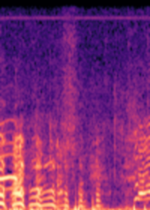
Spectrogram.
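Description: People laughing: a quick run of short "ha" laughs in the first second that tails off, then picks up again near the end.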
